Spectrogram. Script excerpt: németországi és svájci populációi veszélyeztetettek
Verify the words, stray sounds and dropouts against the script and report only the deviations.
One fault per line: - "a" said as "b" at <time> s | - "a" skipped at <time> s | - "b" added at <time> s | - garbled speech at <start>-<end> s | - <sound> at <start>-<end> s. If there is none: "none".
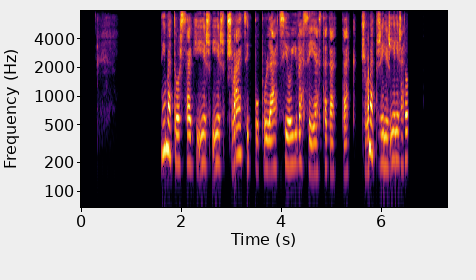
- "és" added at 2.6 s
- garbled speech at 5.6-6.6 s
